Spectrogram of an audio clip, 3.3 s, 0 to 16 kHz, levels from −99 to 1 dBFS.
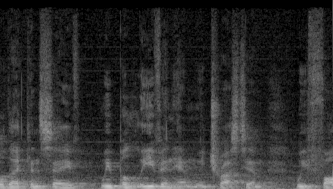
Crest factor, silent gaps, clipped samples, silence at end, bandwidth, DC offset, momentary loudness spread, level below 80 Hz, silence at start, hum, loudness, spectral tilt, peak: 16 dB; none; under 0.1%; 0 s; 15.5 kHz; under 0.1%; 9 LU; -58 dBFS; 0 s; none; -33 LUFS; -6.5 dB/octave; -18 dBFS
